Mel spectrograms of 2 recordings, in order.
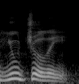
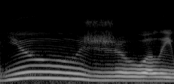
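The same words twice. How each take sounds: First: The middle consonant is a j sound. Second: The middle consonant is a smooth zh. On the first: The speaker calls it wrong. "We don't say usually" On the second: The speaker calls it right. "So we say usually"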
